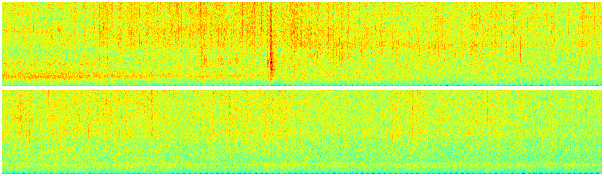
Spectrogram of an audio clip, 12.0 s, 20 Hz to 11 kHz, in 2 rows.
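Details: 1969 Gravely C8 walk-behind tractor, single-cylinder engine fired up in the morning after repairing its no-high-range fault (worn ring found): steady, even exhaust beat with no knocks; engine sounds healthy and runs well.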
